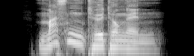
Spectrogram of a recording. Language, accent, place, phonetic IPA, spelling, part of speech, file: German, Germany, Berlin, [ˈmasn̩ˌtøːtʊŋən], Massentötungen, noun, De-Massentötungen.ogg
- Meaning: plural of Massentötung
